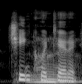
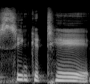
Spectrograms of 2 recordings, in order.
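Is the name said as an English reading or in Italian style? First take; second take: Italian style; English reading. First: The name is said in Italian style. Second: The name is said as an English reading. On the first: The speaker calls it right. "It's Cinque Terre" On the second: The speaker calls it wrong. "when people read that, they say Cinque Terre. That's not how you pronounce it"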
